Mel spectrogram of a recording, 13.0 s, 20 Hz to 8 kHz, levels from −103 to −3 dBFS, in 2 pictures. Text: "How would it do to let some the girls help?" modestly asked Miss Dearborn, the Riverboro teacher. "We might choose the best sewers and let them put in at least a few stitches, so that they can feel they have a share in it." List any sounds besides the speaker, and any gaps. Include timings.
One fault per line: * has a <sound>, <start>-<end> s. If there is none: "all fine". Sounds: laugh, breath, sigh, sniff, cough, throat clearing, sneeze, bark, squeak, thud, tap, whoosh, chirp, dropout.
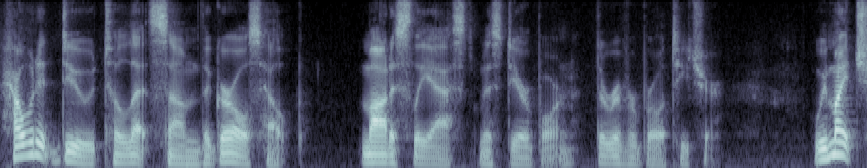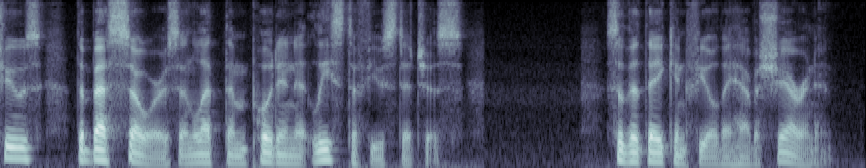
all fine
